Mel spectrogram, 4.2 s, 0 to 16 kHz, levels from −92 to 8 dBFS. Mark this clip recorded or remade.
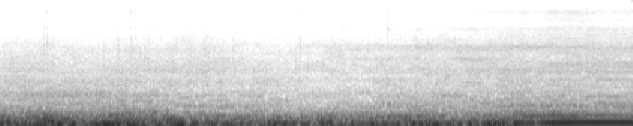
remade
